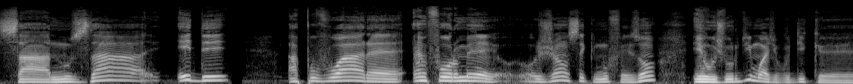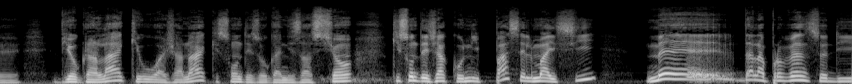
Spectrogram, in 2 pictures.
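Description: From 0.57 to 2.44 s there's a run of repeated stalls (stutter): late packets kept draining the jitter buffer, so the receiver stretched the last sound over 14 gaps, the longest 108 ms, and the speech drags and hiccups.

Then from 3.27 to 4.46 s you get a jitter buffer slow-down. Running low, it repeated pitch periods to add 135 ms, so speech plays at 89% speed, same pitch but drawn out.

Finally, 6.37 to 7.77 s is a jitter buffer speed-up. With too much queued, it trimmed pitch periods, removing about a fifth of a second, so speech runs at 112% and sounds hurried.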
